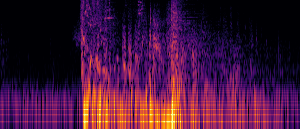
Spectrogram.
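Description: A heavy metal gate grinds and clanks open.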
